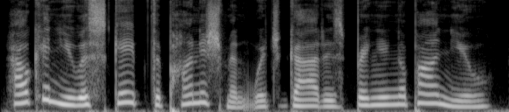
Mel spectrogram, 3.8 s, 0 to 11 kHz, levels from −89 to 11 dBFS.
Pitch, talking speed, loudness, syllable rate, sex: 220 Hz, 190 wpm, -17 LUFS, 5.1 syllables/s, female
